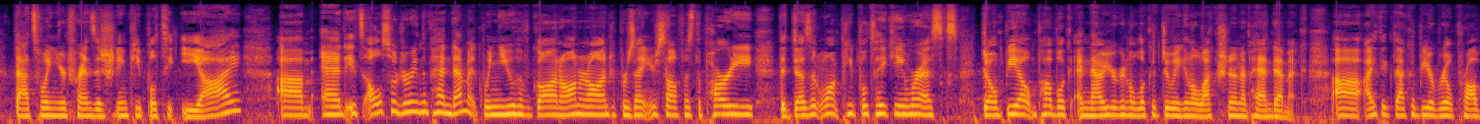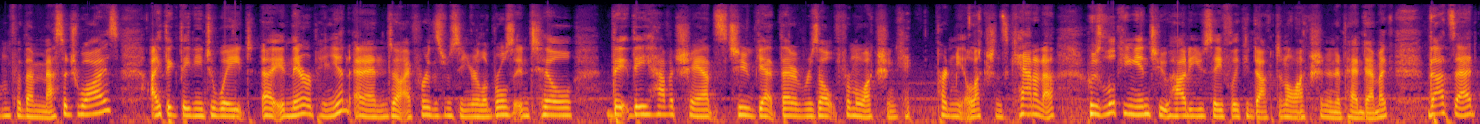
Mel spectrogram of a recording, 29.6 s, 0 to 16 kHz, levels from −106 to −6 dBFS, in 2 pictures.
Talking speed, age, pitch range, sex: 230 wpm, 30-49, 165-205 Hz, female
